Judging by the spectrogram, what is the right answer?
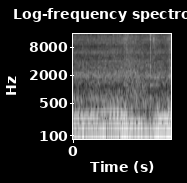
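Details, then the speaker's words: MGB GT first start after about 12 months stored, bonnet open: deep throaty exhaust note rising and settling with throttle, even firing, no misses or rattles; normal healthy revving. "have a listen to the exhaust note shall we sounds amazing fun"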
